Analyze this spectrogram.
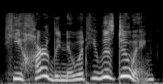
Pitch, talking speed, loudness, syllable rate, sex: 265 Hz, 260 wpm, -15 LUFS, 5.3 syllables/s, female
